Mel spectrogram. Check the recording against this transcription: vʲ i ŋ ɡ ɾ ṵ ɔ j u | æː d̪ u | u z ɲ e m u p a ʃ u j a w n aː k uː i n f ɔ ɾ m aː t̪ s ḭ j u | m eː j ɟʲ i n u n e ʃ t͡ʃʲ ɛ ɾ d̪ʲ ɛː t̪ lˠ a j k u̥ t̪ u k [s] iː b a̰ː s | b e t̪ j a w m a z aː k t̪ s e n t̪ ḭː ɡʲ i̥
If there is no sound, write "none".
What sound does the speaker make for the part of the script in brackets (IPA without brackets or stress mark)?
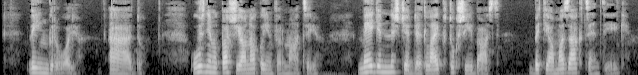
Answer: ʃ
